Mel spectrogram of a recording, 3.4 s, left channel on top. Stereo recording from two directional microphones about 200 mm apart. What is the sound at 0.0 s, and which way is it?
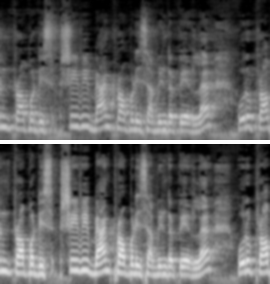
Speech, 45° right (ahead or behind).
